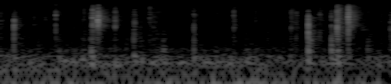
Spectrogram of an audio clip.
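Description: Thin, fragile letter paper is unfolded after its seal is broken, making soft, faint crinkles and rustles in small clusters with brief pauses between them.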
